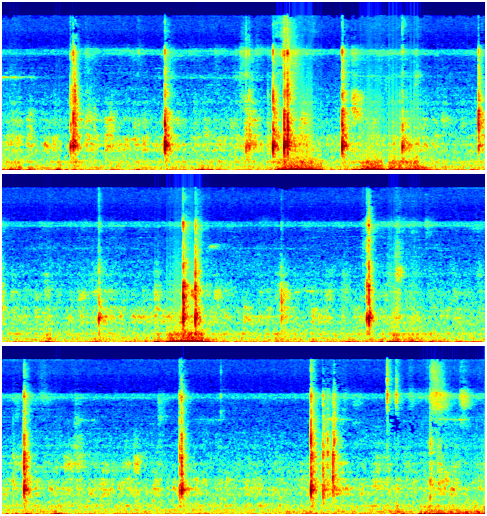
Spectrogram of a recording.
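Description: Scattered single computer clicks, about one a second, as wires are dragged into place in a circuit simulator, with a few dull low thumps, the loudest about a quarter and halfway through.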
